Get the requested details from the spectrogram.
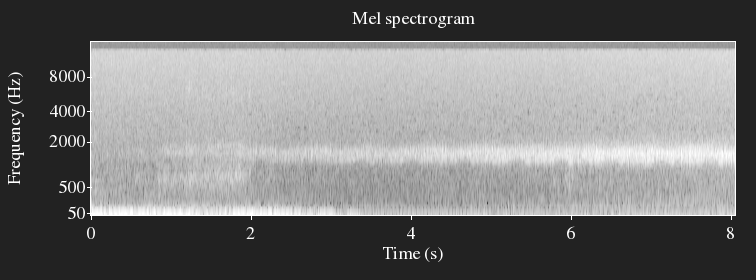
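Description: A steady chorus of toads calling from a pond at the edge of a sand dune, a continuous high trilling drone that builds slightly over time, with a low rumble fading out early on and no voices.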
